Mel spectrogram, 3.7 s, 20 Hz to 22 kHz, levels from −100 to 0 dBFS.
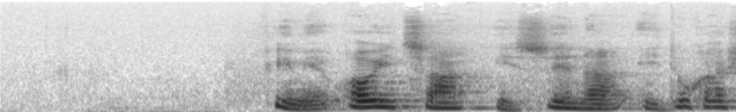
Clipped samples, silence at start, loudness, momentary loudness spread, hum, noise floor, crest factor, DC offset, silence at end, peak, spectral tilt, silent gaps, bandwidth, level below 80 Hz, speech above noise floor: under 0.1%; 1.35 s; -24 LUFS; 11 LU; none; -63 dBFS; 22 dB; under 0.1%; 0 s; -2 dBFS; -7.5 dB/octave; none; 14 kHz; -70 dBFS; 40 dB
